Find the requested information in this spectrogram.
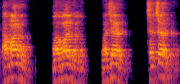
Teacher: এরকম র জিহ্বার আগে কাঁপবে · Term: কম্পনজাত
